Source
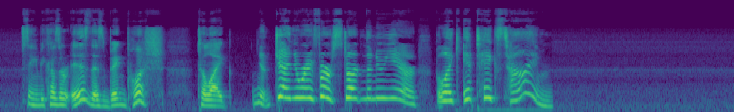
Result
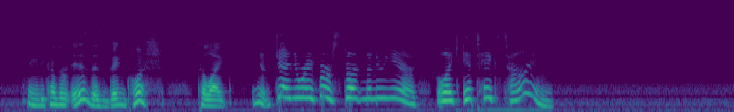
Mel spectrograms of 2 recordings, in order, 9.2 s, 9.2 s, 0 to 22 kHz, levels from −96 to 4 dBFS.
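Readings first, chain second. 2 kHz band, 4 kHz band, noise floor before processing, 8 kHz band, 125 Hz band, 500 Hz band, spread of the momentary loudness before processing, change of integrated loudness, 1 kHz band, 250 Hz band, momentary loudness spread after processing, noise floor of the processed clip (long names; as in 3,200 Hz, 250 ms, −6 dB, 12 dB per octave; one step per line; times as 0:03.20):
below −35 dB, below −35 dB, −64 dBFS, below −40 dB, −10.0 dB, −15.0 dB, 13 LU, −14.5 dB, −13.0 dB, −9.0 dB, 10 LU, −77 dBFS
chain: Bessel low-pass filter 570 Hz, order 2
phaser with its sweep stopped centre 450 Hz, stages 6
one half of a high-frequency compander decoder only
level −6 dB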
